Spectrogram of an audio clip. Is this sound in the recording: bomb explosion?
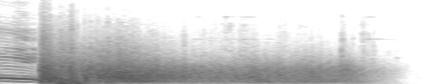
yes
